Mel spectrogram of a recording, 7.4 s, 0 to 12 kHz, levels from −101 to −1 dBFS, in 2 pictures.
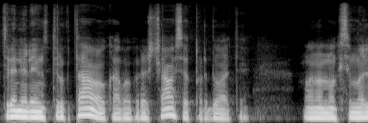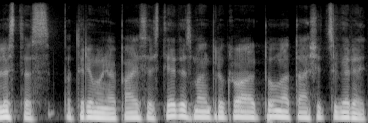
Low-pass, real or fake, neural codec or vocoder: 10.8 kHz; fake; codec, 44.1 kHz, 7.8 kbps, Pupu-Codec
